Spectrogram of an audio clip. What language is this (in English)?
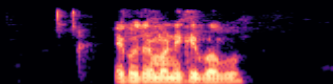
Bangla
